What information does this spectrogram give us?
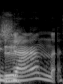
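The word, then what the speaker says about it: Jehanne: C'est Jeanne. C'est Jeanne. Faut dire Jeanne Benoît, en fait. Puis, non, mais c'est ça. Elle a écrit avec un H supplémentaire qu'on ne prononce pas.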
